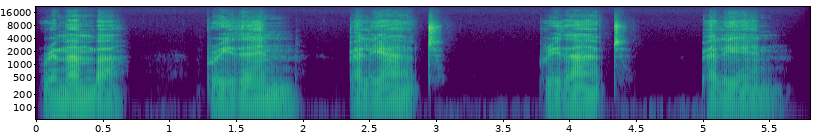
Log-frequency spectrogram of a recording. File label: voiceover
